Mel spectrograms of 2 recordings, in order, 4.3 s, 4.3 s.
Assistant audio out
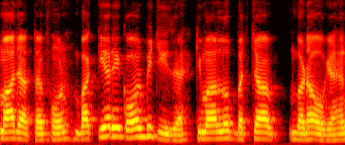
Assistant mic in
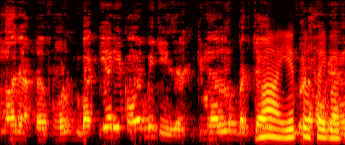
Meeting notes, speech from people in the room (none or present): present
